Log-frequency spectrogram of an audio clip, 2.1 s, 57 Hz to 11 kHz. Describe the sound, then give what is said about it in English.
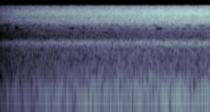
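Periodical cicadas, a mass emergence of the 13-year great southern brood in the American Southeast and Midwest, make a loud, continuous high-pitched droning buzz that swells slightly and holds steady throughout. “Billions of periodical cicadas have emerged over the past few weeks in more than a dozen states across the American Southeast and Midwest.”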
